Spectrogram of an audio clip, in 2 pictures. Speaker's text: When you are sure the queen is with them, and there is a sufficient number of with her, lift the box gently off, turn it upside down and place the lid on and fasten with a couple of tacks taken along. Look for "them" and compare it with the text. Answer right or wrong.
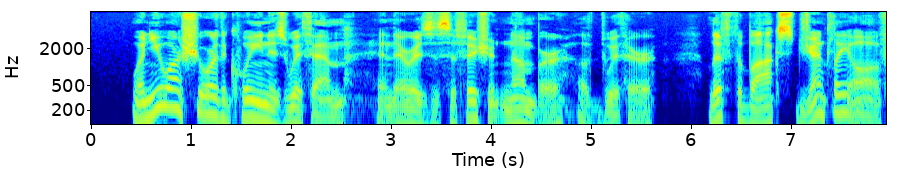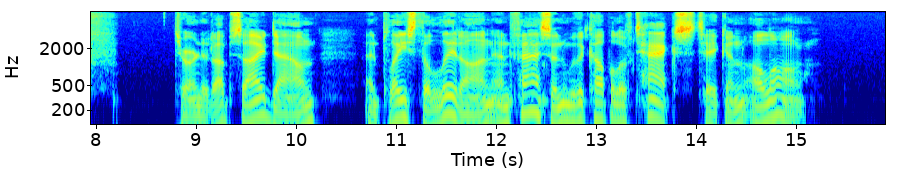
right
